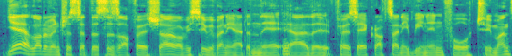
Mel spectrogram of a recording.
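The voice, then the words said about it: Slight foreign accent. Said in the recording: “I noticed a little bit of an accent there”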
